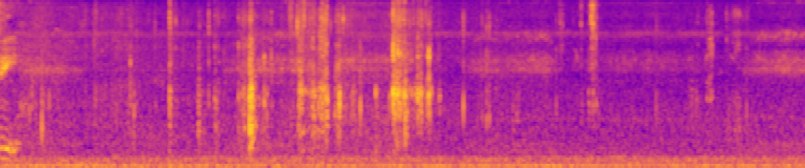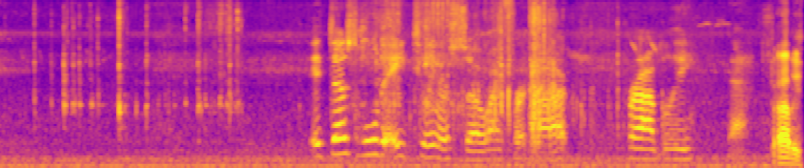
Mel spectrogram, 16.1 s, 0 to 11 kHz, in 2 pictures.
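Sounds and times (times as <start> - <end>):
low steady rumble: 0.0 - 16.0
metallic clicks of cartridges: 1.3 - 7.6, 8.4 - 10.6.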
